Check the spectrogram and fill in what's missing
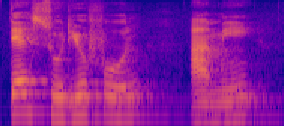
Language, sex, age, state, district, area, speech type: Goan Konkani, male, 30-45, Goa, Canacona, rural, spontaneous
